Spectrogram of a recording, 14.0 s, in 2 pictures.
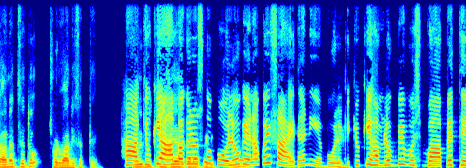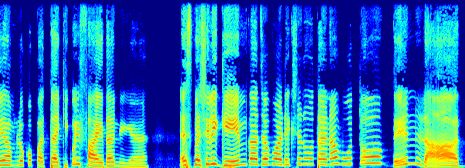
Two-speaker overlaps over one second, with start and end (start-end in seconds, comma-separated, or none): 2.0-3.7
